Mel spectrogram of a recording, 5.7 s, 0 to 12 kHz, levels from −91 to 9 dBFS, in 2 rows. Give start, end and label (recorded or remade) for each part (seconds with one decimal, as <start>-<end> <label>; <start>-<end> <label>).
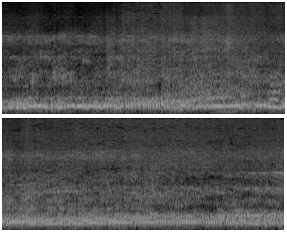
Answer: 0.0-1.2 remade; 1.2-1.6 recorded; 1.6-2.8 remade; 2.8-5.7 recorded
